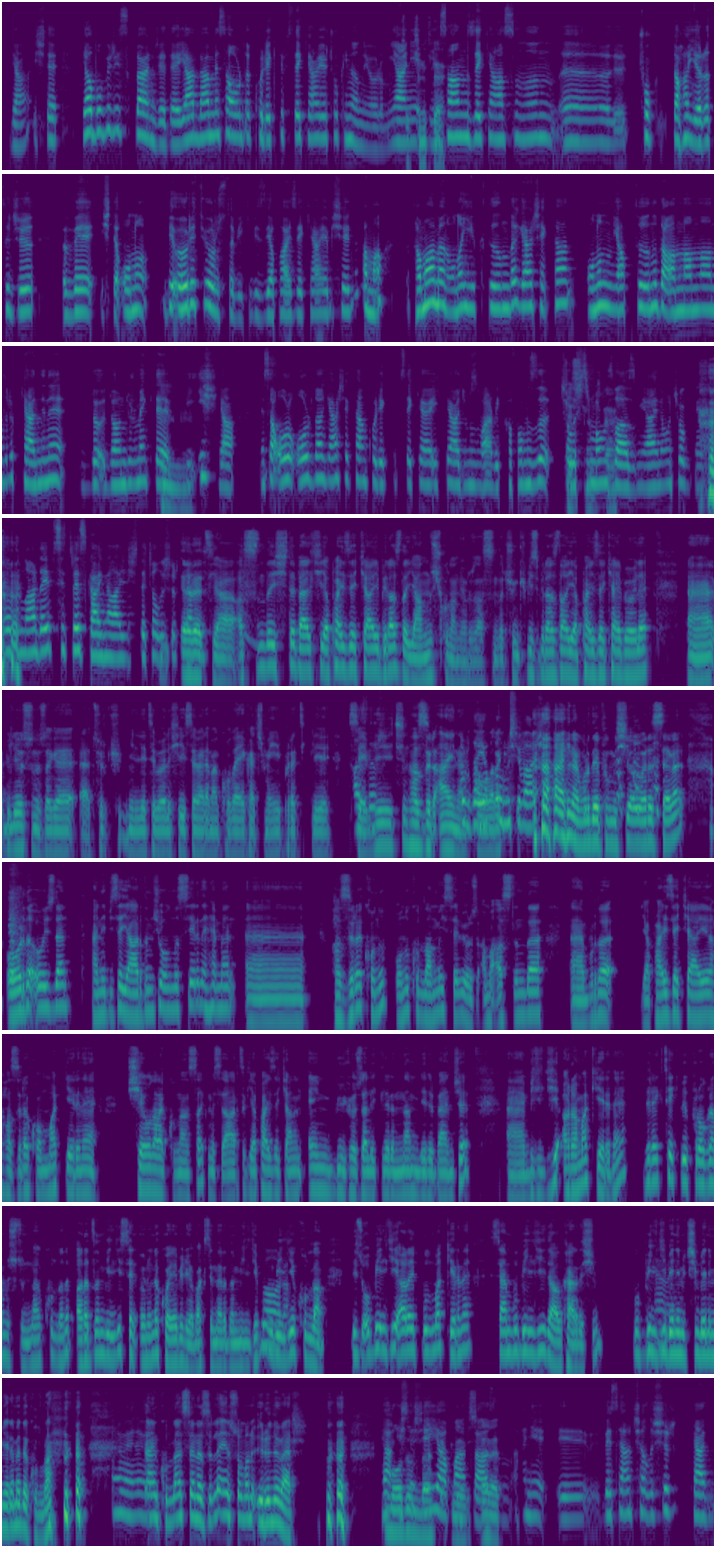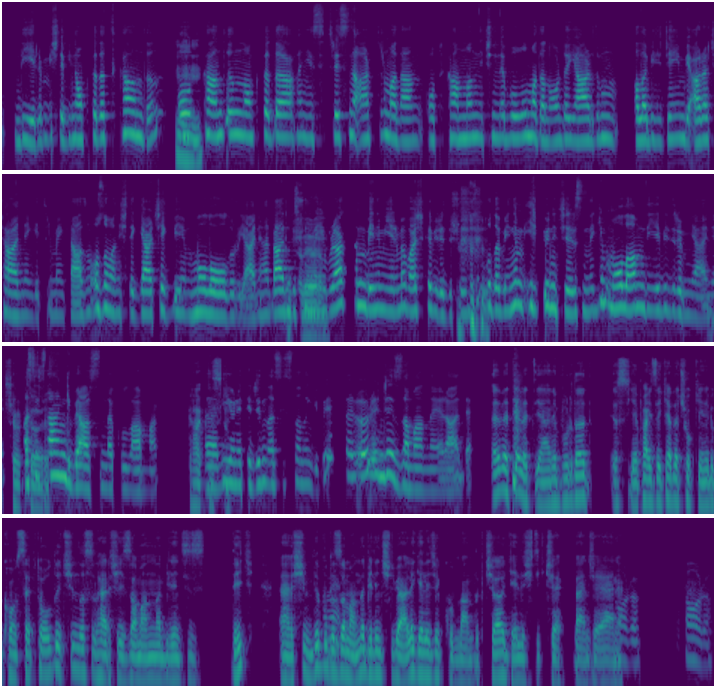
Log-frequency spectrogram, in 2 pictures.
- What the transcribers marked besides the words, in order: other background noise; chuckle; laugh; laughing while speaking: "Aynen burada yapılmış"; chuckle; unintelligible speech; chuckle; chuckle; chuckle; chuckle; tapping; unintelligible speech
- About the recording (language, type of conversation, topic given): Turkish, podcast, Gün içinde stresini azaltmak için ne tür molalar verirsin?
- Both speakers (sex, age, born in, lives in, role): female, 45-49, Turkey, Netherlands, guest; male, 25-29, Turkey, Germany, host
